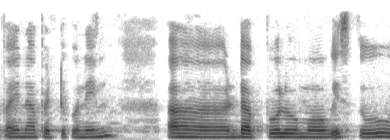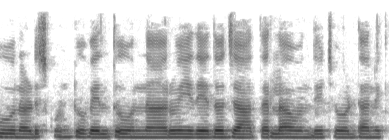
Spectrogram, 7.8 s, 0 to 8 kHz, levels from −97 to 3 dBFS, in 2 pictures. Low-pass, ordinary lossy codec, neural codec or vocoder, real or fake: 7.2 kHz; MP3, 64 kbps; none; real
